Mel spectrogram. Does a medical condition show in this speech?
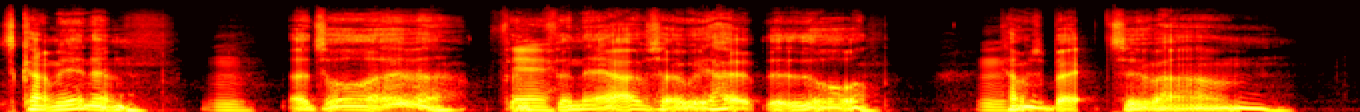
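Yes: cerebral palsy.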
